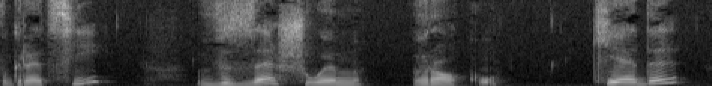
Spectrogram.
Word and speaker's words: w zeszłym: W zeszłym roku. Kiedy? W zeszłym roku. Co? Zeszły rok. Uwaga, jeśli chodzi o wymowę, to pamiętajcie, żeby mówić w zeszłym, razem. Nie w zeszłym roku, tylko w zeszłym roku.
